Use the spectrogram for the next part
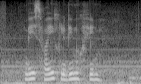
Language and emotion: Russian, neutral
